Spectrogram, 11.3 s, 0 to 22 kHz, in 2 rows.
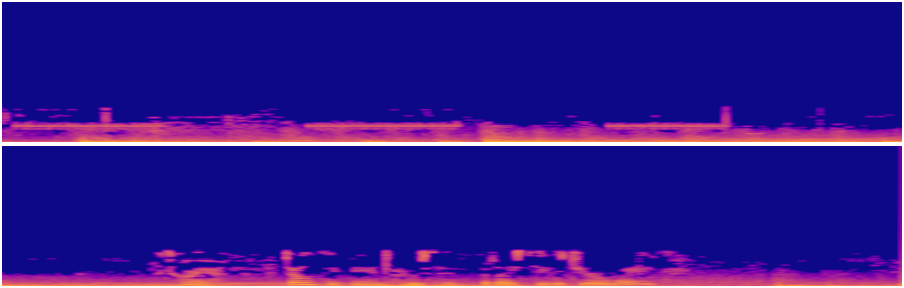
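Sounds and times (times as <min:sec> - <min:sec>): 
low rumbling musical background: 0:00.0 - 0:11.2
telephone ringing: 0:01.8 - 0:02.9, 0:03.8 - 0:04.6
speech: 0:06.8 - 0:10.0.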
